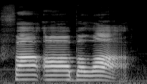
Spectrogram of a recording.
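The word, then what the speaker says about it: Faugh a Ballagh: It sounds like fa-a-bala. That's how it's said. Fa-a-bala. It means clear the way. And it's spelled really funky because it's Gaelic.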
